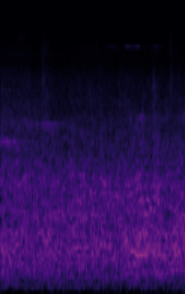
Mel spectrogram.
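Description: Steady ambience of a busy indoor market hall: a constant wash of background noise with indistinct voices of people talking.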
